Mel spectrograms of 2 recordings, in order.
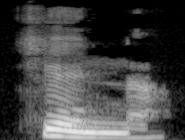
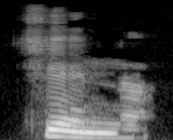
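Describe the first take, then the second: No difference in how they are said.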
